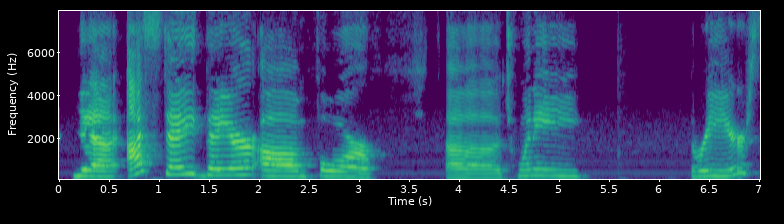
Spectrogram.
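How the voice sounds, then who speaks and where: In a South Carolina accent, the speaker uses a raised, projected voice with a bright, sharp tone and lively intonation. The pace is very slow, with long, frequent pauses. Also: woman, high pitch for a woman. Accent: Southern US (South Carolina). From US South, South Carolina. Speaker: math teacher. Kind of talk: casual interview.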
